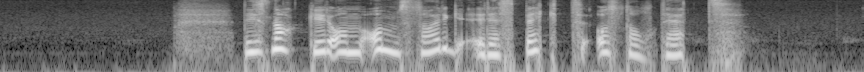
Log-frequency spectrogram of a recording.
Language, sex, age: Norwegian, female, 52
